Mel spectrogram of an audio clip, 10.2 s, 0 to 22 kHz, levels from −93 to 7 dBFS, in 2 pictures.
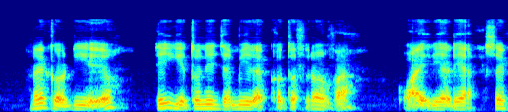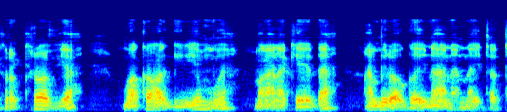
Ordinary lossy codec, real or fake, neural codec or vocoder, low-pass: none; fake; vocoder, 22.05 kHz, 80 mel bands, HiFi-GAN; none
